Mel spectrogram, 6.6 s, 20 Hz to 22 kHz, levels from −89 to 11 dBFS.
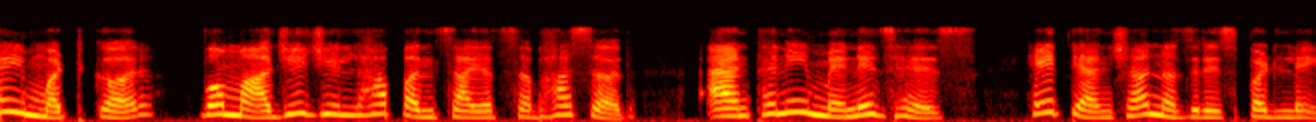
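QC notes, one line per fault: throughout: Opus voice compression. The speech passes through Opus's SILK linear-prediction coder at a low rate, consistent with about 12 kbps wideband. The band ends near 8.4 kHz, and coarse excitation coding leaves the voice plainly muffled, hoarse and slightly robotic.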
